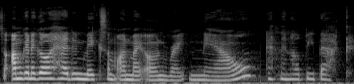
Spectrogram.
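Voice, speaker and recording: With music in the background, a woman talks at a fairly quick pace and a high pitch, with ordinary pitch variation. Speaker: beauty vlogger. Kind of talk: casual vlog talk to camera. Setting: at home. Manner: fast.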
